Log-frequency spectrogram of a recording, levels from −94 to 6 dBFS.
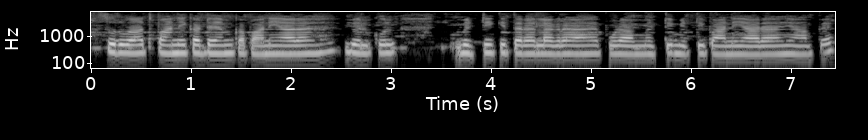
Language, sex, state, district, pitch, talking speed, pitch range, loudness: Hindi, female, Bihar, Lakhisarai, 230 Hz, 210 wpm, 220-240 Hz, -25 LUFS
